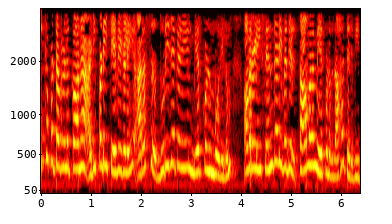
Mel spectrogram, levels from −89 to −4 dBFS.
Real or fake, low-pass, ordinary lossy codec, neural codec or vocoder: real; 3.6 kHz; none; none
